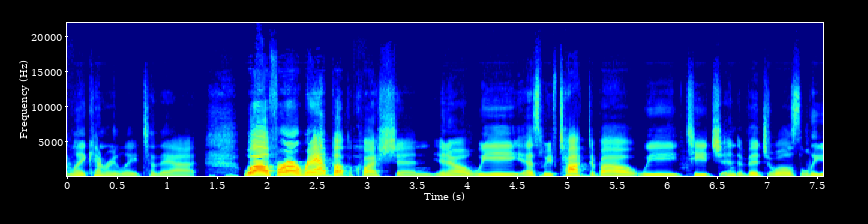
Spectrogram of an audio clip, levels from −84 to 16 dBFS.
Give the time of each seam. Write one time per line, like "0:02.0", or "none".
none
